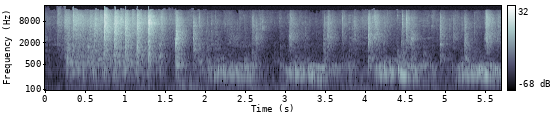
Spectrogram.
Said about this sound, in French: Ce sont des pigeons généralement un peu batailleurs, mais bon, ils se sont bien adaptés à notre pigeonnier.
